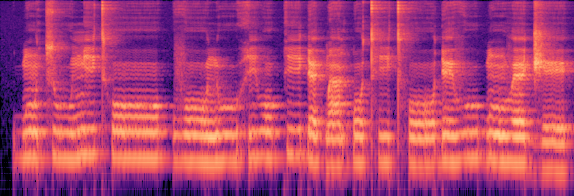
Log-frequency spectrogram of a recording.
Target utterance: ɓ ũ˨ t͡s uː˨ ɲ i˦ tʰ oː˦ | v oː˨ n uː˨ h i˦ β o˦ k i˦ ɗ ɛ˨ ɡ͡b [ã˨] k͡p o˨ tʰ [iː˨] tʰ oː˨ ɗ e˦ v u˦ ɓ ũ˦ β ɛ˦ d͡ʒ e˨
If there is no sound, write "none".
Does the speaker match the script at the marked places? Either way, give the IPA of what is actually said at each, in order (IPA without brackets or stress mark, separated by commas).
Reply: ã˨, i˨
